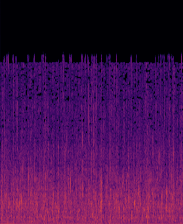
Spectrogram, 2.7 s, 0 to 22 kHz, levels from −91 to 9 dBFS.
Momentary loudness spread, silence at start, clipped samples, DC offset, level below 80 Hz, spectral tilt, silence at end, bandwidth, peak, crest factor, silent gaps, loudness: 2 LU; 0 s; under 0.1%; 0.2%; -54 dBFS; -2 dB/octave; 0 s; 17 kHz; -14 dBFS; 24 dB; none; -35 LUFS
